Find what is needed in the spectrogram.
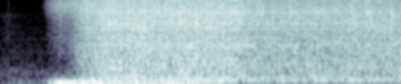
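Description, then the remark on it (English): After a brief quiet moment, a loud, dense roar of damaging hail and heavy rain bursts in and pounds steadily in Maple Ridge, with a low rumble underneath and no voices. “Cleanup is still underway in parts of Maple Ridge, where damaging hail and flash flooding last week took many by surprise.”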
